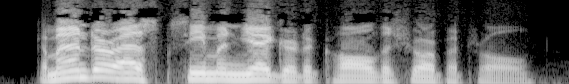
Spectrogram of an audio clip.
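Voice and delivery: ordinary delivery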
